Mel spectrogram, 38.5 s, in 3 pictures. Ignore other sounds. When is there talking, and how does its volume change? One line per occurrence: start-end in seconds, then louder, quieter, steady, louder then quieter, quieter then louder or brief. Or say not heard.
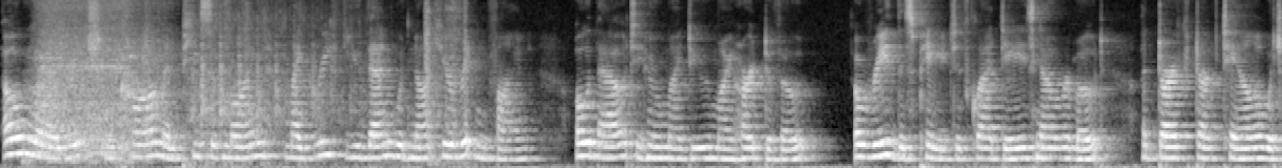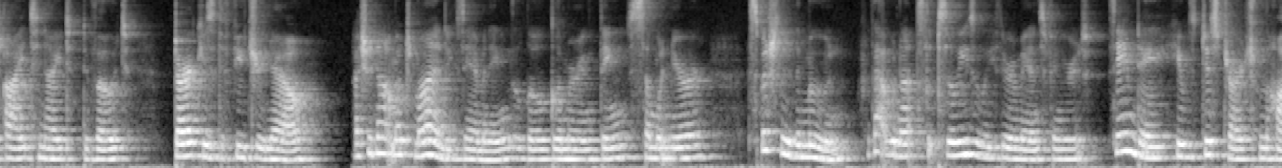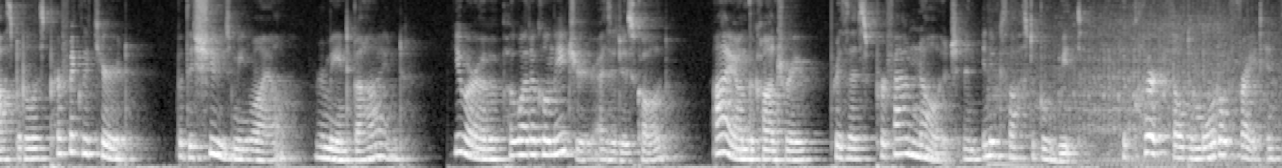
0.0-38.4 steady.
